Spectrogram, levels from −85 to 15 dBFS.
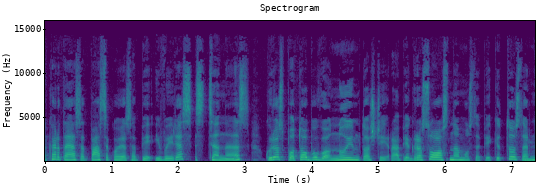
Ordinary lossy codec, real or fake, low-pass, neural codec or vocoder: MP3, 64 kbps; real; 14.4 kHz; none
